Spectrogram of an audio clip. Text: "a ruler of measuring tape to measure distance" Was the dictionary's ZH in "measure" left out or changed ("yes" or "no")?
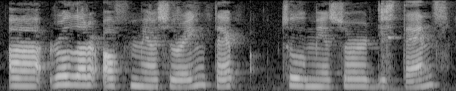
yes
